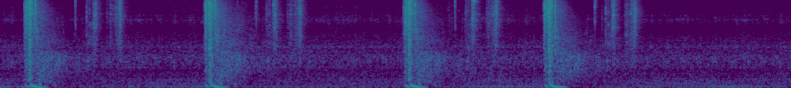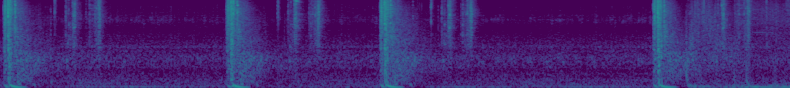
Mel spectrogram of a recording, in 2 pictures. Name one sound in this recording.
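Heavy gunshots boom one at a time at a slow, steady pace.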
